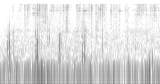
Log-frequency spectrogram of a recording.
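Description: Faint jingling clinks of a bunch of keys on a lanyard swinging while walking, a light click every half second or so, over a low rumble of wind on the microphone.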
